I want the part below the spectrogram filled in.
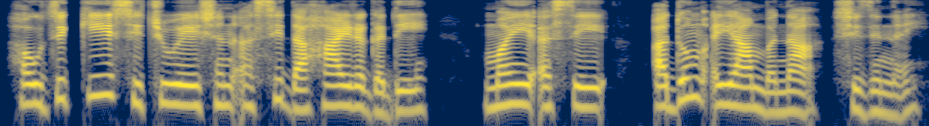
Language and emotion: Manipuri, neutral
